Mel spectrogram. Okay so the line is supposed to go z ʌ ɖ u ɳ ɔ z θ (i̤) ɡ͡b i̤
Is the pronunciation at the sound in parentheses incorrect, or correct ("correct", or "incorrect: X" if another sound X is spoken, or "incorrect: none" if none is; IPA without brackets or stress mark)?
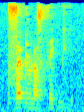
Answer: incorrect: i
